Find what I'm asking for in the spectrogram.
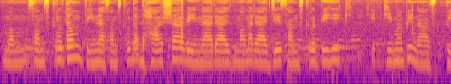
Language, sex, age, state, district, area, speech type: Sanskrit, female, 18-30, Kerala, Thiruvananthapuram, rural, spontaneous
